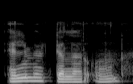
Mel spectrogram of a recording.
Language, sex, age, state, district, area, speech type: Kashmiri, male, 45-60, Jammu and Kashmir, Baramulla, rural, spontaneous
